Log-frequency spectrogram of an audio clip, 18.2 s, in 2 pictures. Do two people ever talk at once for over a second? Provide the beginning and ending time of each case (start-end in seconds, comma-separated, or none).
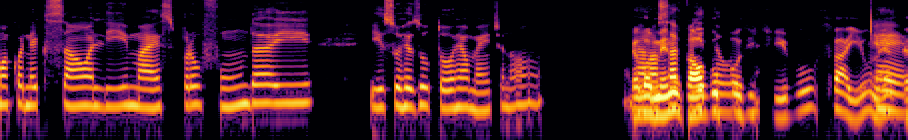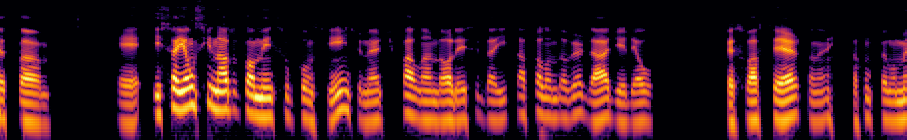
6.3-7.6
